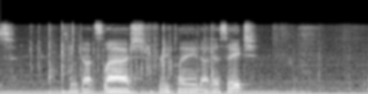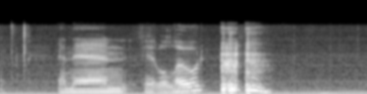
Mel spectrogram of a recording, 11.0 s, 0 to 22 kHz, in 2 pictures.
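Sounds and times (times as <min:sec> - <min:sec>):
steady low hum: 0:00.0 - 0:11.0
man clearing his throat: 0:08.8 - 0:09.7.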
